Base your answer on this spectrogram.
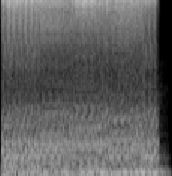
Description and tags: sound for glitch effects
